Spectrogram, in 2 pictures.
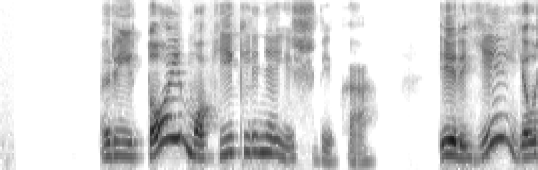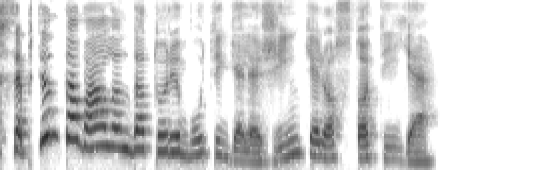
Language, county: Lithuanian, Kaunas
